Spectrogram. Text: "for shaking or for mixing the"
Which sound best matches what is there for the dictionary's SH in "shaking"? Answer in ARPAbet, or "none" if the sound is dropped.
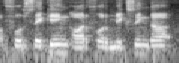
S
